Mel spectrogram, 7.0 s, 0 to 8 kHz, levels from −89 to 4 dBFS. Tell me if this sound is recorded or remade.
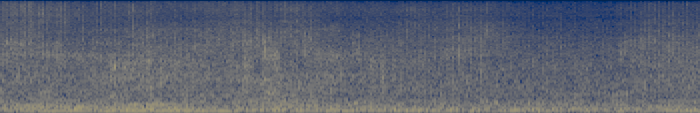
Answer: remade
